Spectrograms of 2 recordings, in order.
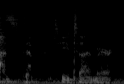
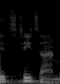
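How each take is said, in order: First: A quick unvoiced whisper of tea time; whispered aside. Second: Said in the usual way. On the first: Real, not acted. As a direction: drop to a whisper, as if to yourself.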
